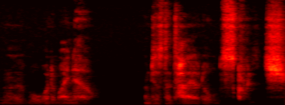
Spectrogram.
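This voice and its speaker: Raspy and clearly a put-on character voice, a man delivers his lines. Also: moderate pace. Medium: fan dub. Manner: gruff, dry.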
